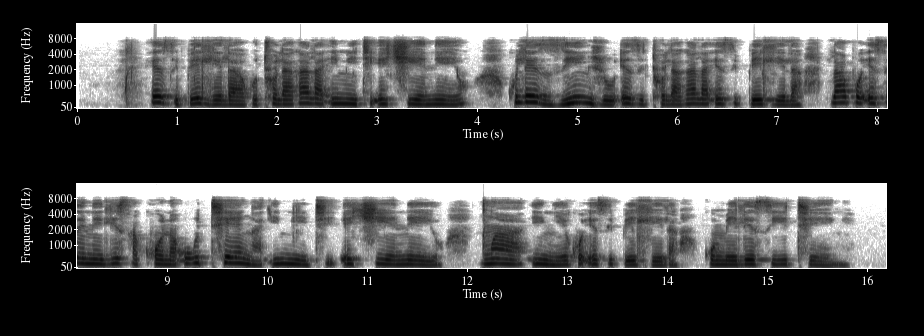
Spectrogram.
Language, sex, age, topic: North Ndebele, female, 36-49, health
